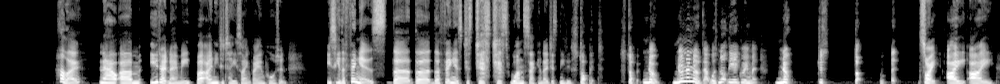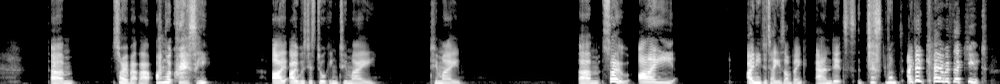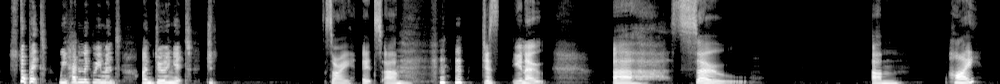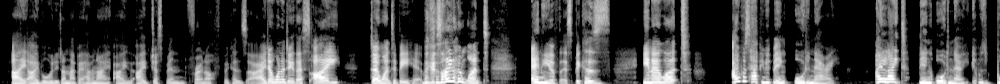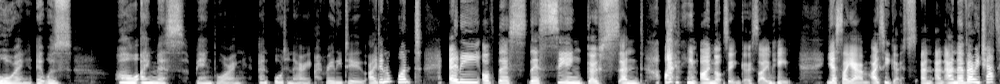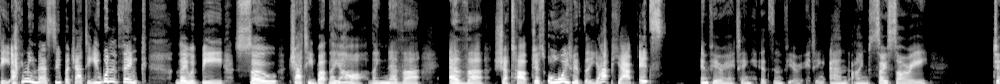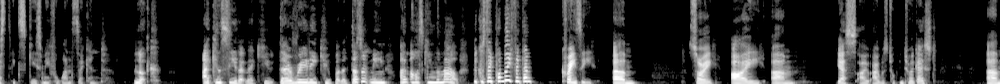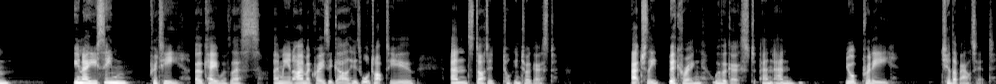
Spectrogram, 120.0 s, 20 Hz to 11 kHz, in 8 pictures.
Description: [F4A] A Strange Couple of Weeks [Portly the Ghost Corgi][Warnings From Beyond the Veil][Utterly Ridiculous][Gender Neutral][Accosted by a Not-So-Delusional Reluctant Fortune Teller]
